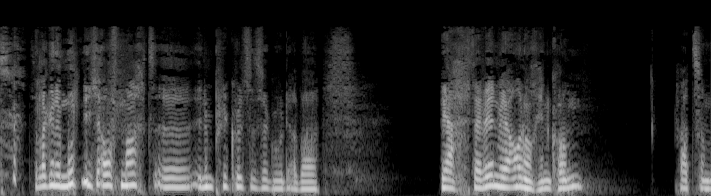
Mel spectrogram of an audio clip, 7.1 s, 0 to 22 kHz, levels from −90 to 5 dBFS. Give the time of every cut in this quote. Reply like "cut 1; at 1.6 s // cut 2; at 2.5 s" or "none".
none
